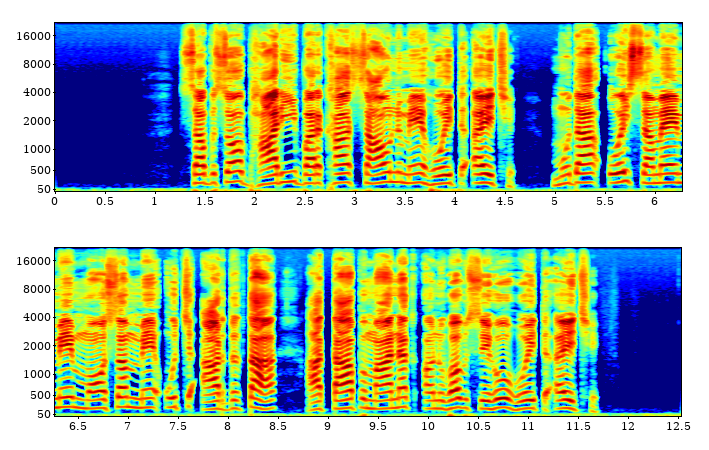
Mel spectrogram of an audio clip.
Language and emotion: Maithili, neutral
